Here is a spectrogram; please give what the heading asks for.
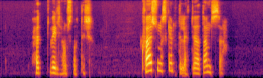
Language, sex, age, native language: Icelandic, female, 20-29, Icelandic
